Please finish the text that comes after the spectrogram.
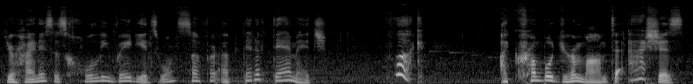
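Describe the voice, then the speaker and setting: A man's voice: low-pitched, sing-song, measured pace, a little hiss or hum. A man voicing a gleefully unhinged, cocky male ghost who mocks and taunts in an audiobook story. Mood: childish mockery. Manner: cocky, mocking, manic, shouting and swooping.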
